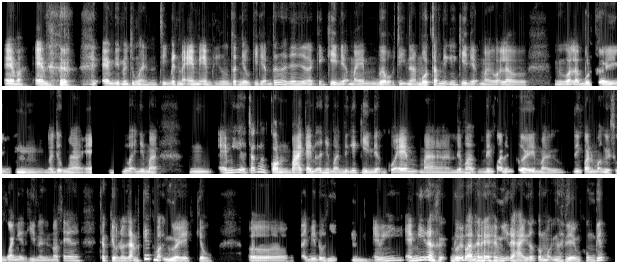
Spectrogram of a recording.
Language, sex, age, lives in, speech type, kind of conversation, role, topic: Vietnamese, male, 25-29, Vietnam, conversation, unstructured, none, Có kỷ niệm nào khiến bạn cười mãi không quên không?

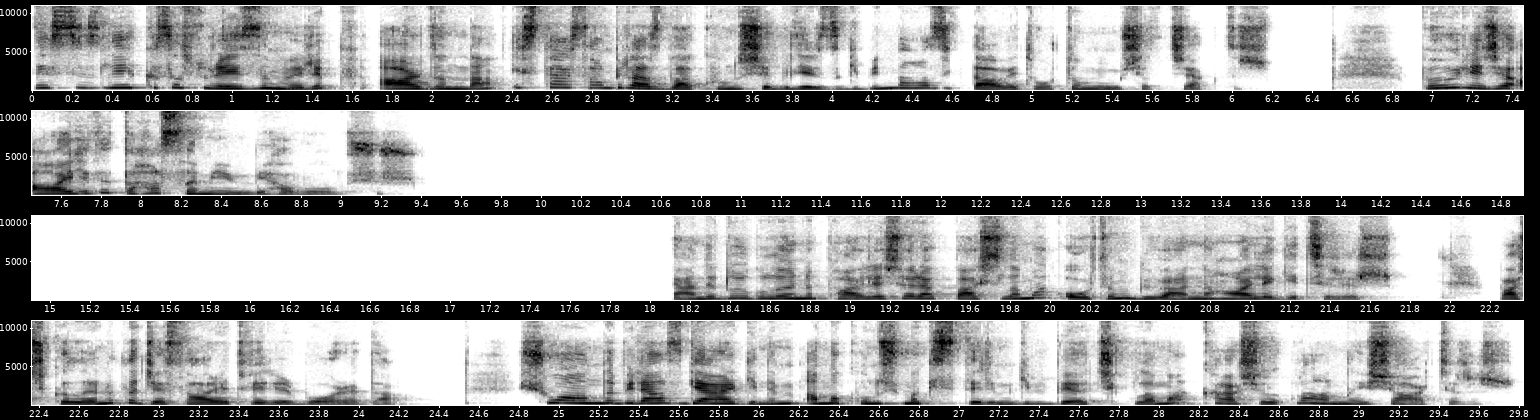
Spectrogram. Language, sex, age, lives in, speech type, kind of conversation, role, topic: Turkish, female, 35-39, Germany, read, expert-assistant, expert, Bir arkadaşım beni yanlış anladığında, aramızdaki iletişimi nasıl düzeltebilirim?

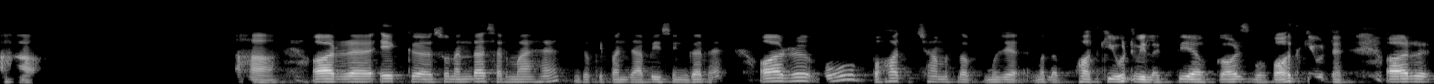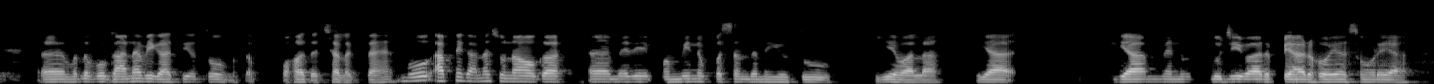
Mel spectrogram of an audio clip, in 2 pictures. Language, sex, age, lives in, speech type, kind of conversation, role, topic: Hindi, male, 25-29, India, conversation, podcast, guest, Kaunsa gaana tumhe sabse zyada represent karta hai?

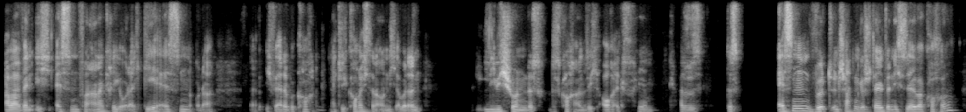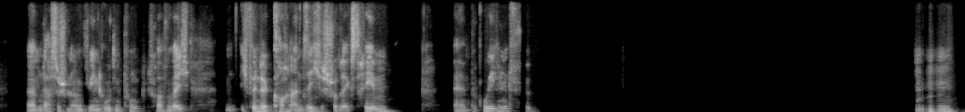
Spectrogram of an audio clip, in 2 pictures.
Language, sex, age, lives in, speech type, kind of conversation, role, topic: German, male, 25-29, Germany, conversation, podcast, guest, Welche Rolle spielen alte Familienrezepte als Trostquelle?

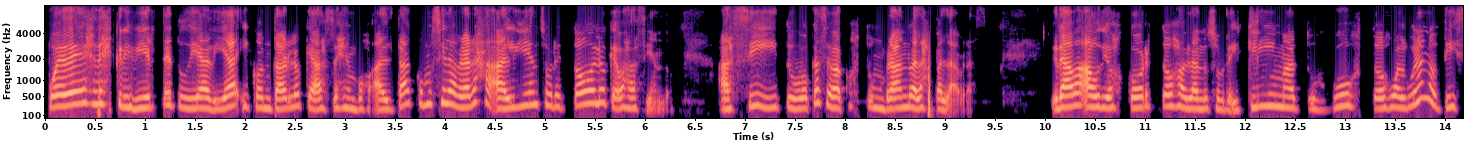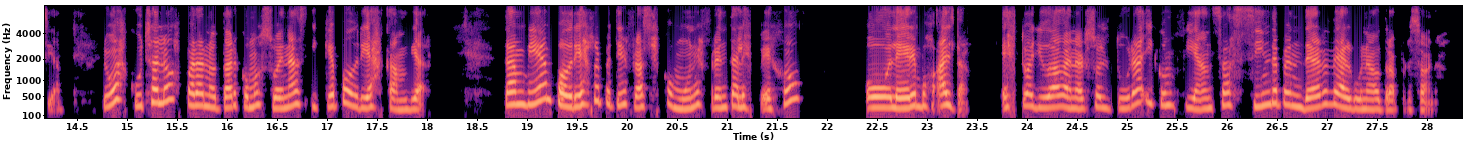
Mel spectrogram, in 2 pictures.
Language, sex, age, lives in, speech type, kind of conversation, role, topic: Spanish, female, 25-29, United States, read, expert-assistant, expert, ¿Qué beneficios tiene aprender un segundo idioma?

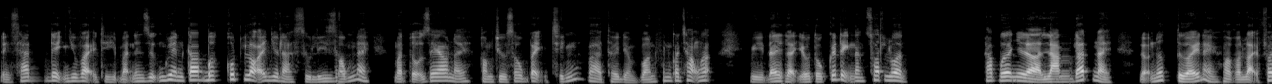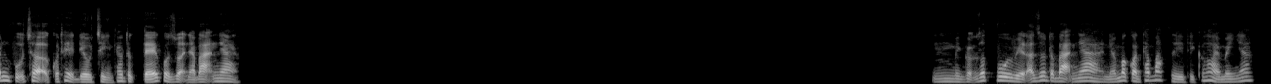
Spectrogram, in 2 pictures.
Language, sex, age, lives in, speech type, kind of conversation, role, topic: Vietnamese, male, 20-24, Vietnam, read, expert-assistant, expert, Khi tìm hiểu về kỹ thuật canh tác hiện đại, làm sao nhận biết đâu là tài liệu gốc chất lượng?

